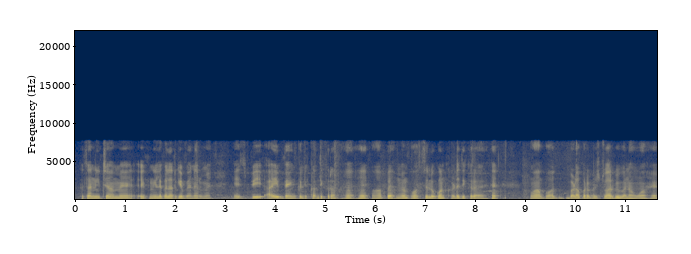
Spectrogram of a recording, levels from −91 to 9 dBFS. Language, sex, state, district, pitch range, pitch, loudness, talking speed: Hindi, male, Bihar, Darbhanga, 115-120 Hz, 120 Hz, -19 LUFS, 175 wpm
